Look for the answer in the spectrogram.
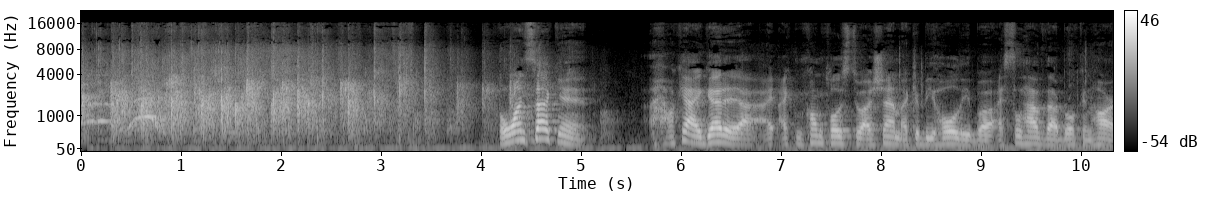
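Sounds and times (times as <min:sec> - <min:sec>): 
round of applause: 0:00.0 - 0:04.5
speech: 0:04.2 - 0:05.1, 0:05.8 - 0:10.3.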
